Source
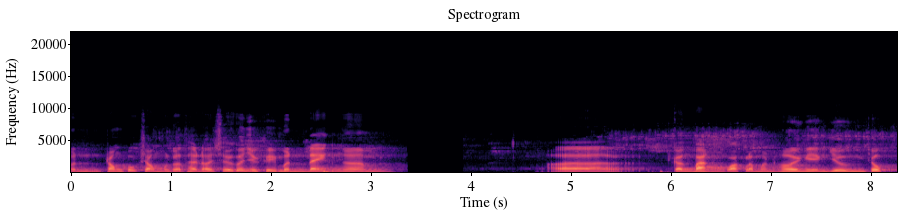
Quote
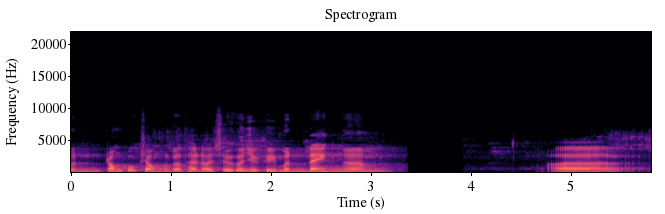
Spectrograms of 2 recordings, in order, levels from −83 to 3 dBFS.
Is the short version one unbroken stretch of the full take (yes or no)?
yes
